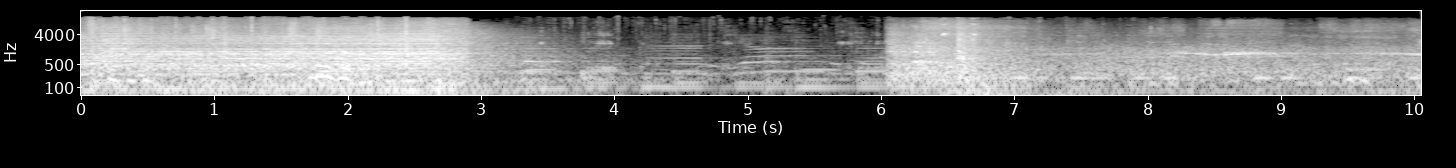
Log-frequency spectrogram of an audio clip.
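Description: Film soundtrack music over the dense noise of a rain storm. About three seconds in the storm noise falls away, leaving soft music, and at about six seconds a sudden loud rush of noise comes in and settles to a quieter bed.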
